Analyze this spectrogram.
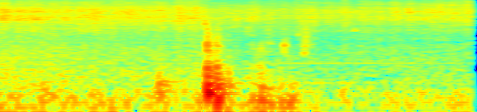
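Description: A fruit slice drops into a metal bowl with a thud.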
